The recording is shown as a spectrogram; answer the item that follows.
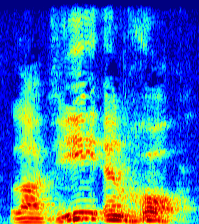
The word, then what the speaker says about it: La Vie en Rose: And that's pronounced La Vie en Rose. I know because I looked it up online 1 minute ago.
